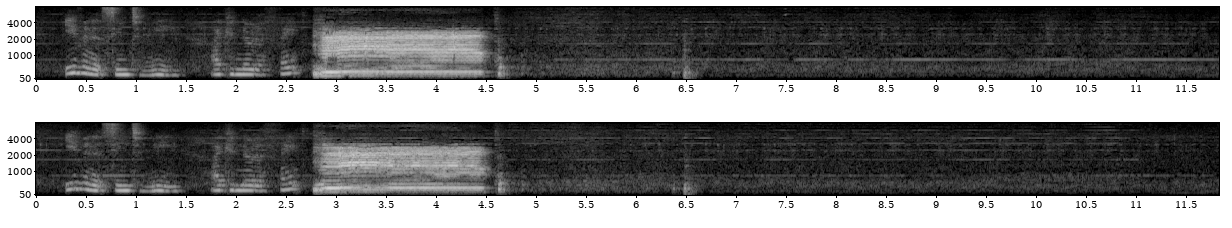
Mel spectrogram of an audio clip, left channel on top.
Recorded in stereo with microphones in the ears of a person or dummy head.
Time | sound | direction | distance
0.3 | a woman speaking | 65° left (ahead or behind) | 0.9 m
2.8 | singing | 20° left (ahead or behind) | 0.8 m
4.6 | a drawer | 55° left (ahead or behind) | 1.7 m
